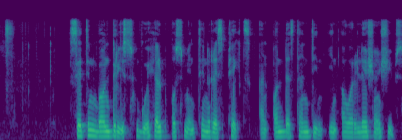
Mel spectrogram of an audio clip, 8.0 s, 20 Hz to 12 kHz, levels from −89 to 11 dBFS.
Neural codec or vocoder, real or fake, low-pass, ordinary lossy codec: none; real; 7.2 kHz; MP3, 64 kbps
